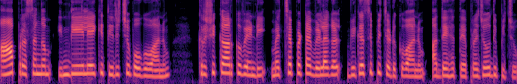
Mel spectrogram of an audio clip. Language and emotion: Malayalam, neutral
